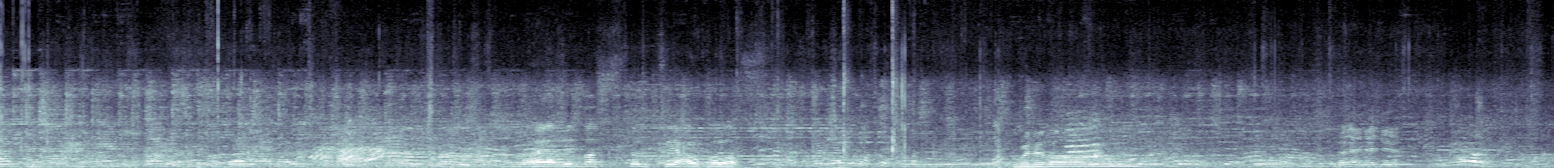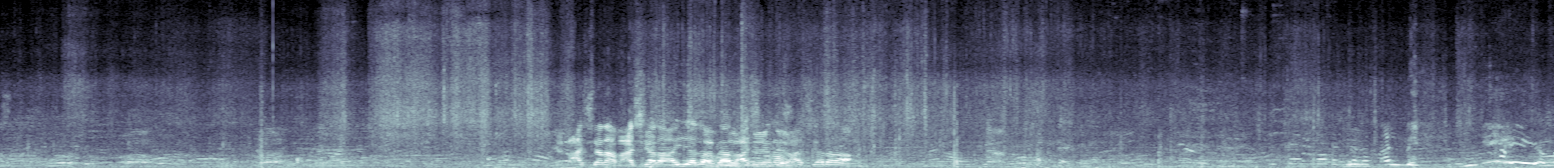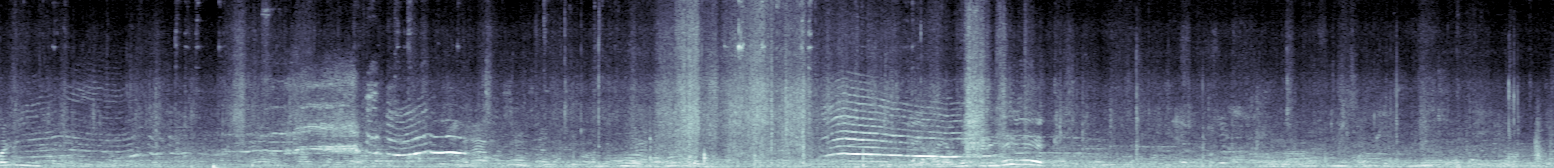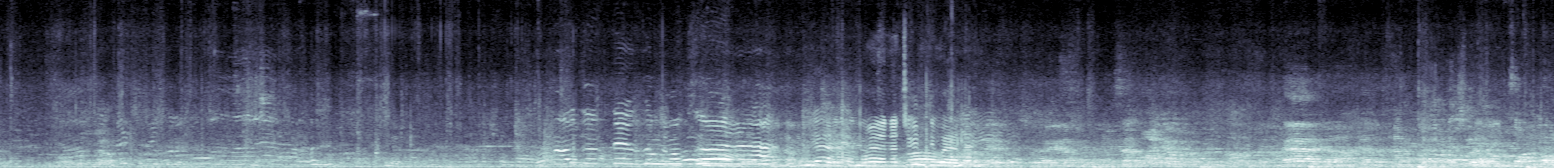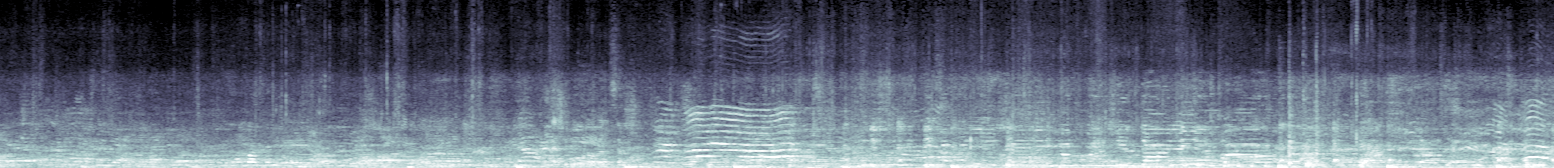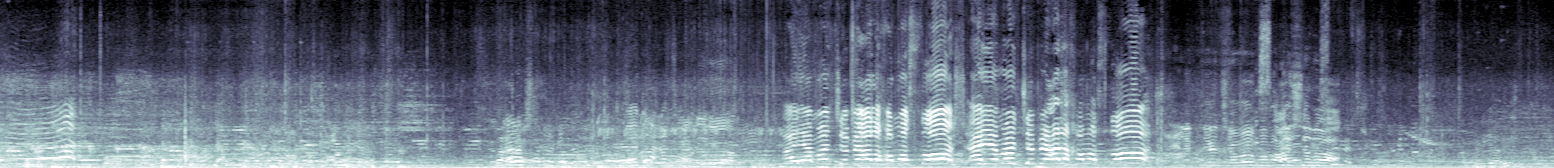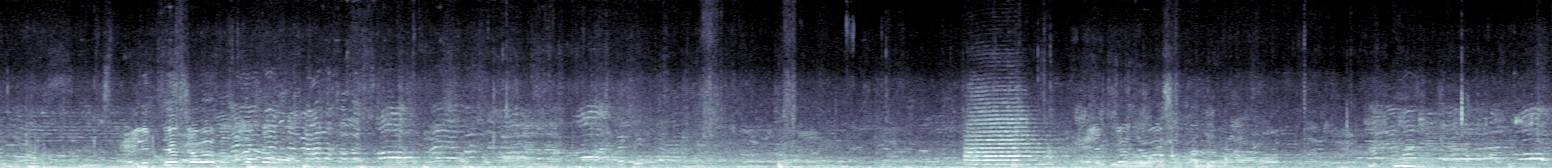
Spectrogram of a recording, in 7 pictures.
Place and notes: Friday morning at Damascus Gate Market, Muslim part of Jerusalem. Loud music is coming out of the stoles, crowed is passing by, A mother is taking care of her crying child, young boys are shouting in Arabic to sell their products.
